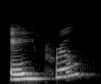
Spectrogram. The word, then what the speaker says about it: April: is only one syllable April so the stress is on the first syllable May June May and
